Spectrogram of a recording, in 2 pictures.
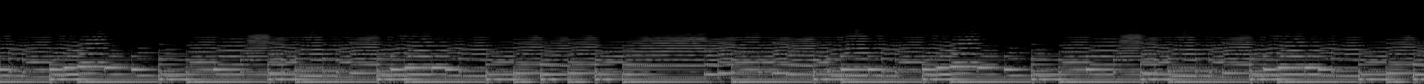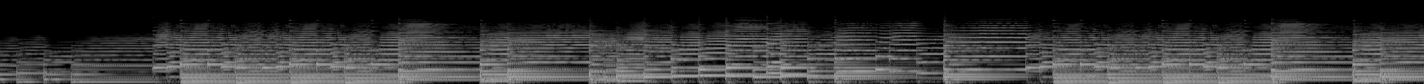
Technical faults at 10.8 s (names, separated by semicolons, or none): none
